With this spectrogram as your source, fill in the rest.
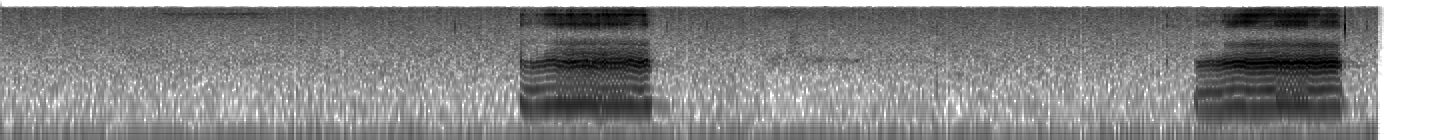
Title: Snoring dog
